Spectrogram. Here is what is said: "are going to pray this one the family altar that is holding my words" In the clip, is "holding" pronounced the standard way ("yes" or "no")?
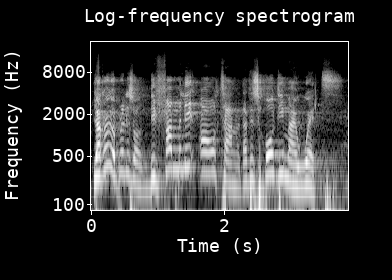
yes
